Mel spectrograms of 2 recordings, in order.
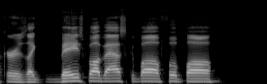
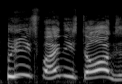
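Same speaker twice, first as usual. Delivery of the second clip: high, slow mock plea; pleading plea; slower than usual. Mocking public pleading for lost dogs, high and slow. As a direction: mimic a desperate plea, pitched way up. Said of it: "everyone cared about him".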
